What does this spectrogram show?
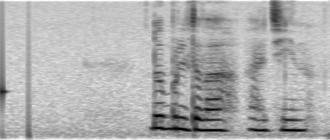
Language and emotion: Russian, sad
